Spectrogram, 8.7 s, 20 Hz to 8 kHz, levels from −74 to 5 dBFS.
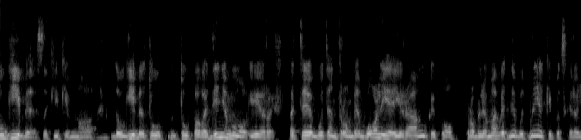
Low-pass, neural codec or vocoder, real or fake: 7.2 kHz; codec, 16 kHz, 4.8 kbps, FACodec; fake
